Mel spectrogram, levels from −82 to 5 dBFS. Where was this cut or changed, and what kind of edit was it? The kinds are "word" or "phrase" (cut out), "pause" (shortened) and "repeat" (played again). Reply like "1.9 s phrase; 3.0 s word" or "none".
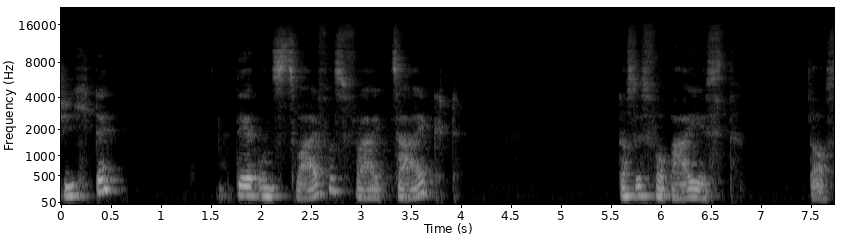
none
